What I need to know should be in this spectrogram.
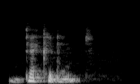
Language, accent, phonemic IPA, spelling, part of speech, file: English, Southern England, /ˈdɛkədənt/, decadent, adjective / noun, LL-Q1860 (eng)-decadent.wav
- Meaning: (adjective) 1. Characterized by moral or cultural decline 2. Luxuriously self-indulgent; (noun) A person affected by moral decay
